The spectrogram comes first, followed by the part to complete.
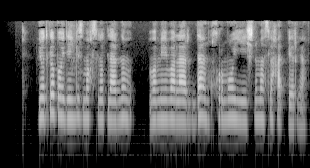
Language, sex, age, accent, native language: Uzbek, female, 18-24, Toshkent viloyati, Uzbek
